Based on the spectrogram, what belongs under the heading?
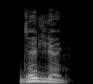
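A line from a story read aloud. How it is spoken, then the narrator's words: Whisper. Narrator (Russian): шепнул я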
